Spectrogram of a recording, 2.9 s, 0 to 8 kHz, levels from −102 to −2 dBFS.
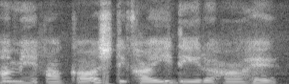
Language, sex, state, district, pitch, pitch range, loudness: Hindi, male, Assam, Kamrup Metropolitan, 135 Hz, 130-140 Hz, -18 LUFS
